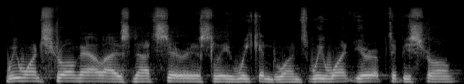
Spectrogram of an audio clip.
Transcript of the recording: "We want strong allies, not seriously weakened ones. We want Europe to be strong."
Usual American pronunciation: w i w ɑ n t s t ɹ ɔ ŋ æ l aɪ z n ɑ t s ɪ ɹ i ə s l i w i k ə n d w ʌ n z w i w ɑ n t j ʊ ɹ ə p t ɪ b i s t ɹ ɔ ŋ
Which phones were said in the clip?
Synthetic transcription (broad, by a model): w i w ɑ n t s t ɹ ɔ ŋ æ l aɪ z n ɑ t s ɪ ɹ i ə s l i w i k ə n d w ʌ n z w i w ɑ n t j ʊ ɹ ə p t ɪ b i s t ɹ ɔ ŋ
